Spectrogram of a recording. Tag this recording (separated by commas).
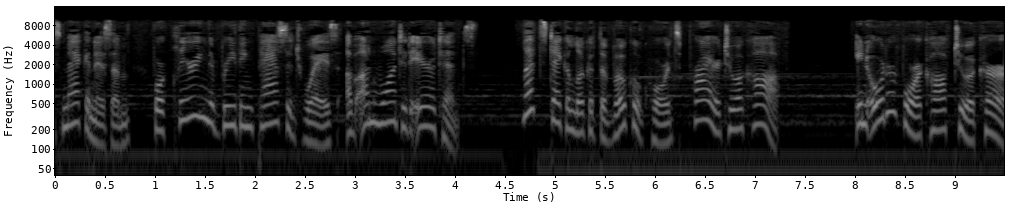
Speech, Music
